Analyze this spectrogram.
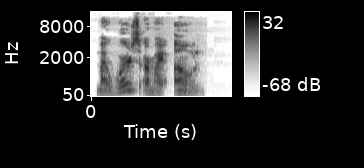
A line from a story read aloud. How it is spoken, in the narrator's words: snapped Ashnod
